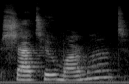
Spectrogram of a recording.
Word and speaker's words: Chateau Marmont: stays the hell away from Los Angeles's famed Chateau Marmont is how you say it yeah I warm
